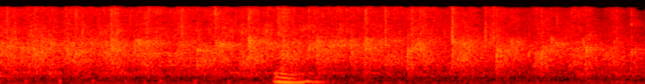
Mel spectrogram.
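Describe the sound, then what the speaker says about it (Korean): A church audience at a summer Bible school applauds, a dense, steady wash of clapping through the whole stretch, with a voice briefly heard over it. "함께 박수해 줄까요?"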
